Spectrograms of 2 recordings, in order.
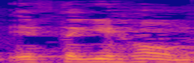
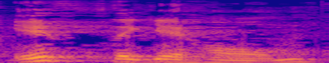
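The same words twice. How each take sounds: First: Said in the usual way. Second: "If" punched, with a laugh in it; stress on If. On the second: Retold or imitated. Answering cousin about absent parents, stress on If. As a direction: lean hard on "If", casting doubt. Throws cousin's words back.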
